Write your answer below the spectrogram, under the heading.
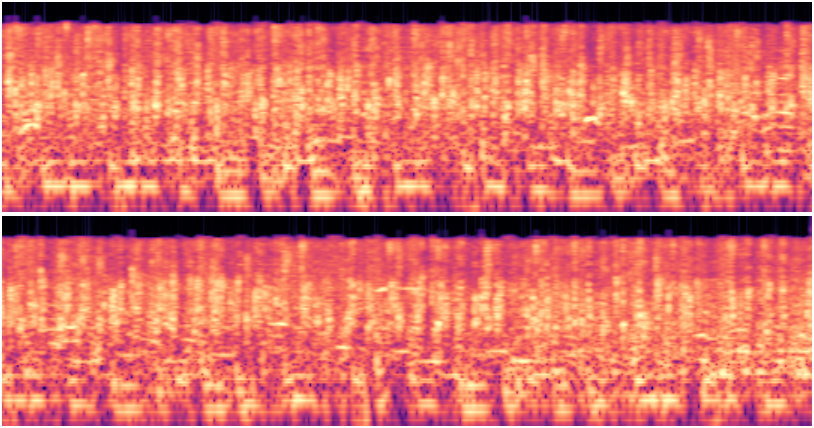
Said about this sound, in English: I hope that applause is for yourself and not for me, for all that you've done.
